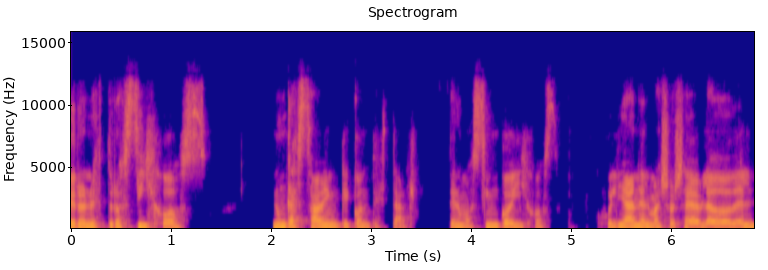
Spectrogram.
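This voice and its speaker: In a very clean recording with a silent background, a woman with an Argentine accent speaks at a moderate pace in a fairly low voice. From Argentina, Rosario. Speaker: author. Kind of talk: interview. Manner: halting, many restarts.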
